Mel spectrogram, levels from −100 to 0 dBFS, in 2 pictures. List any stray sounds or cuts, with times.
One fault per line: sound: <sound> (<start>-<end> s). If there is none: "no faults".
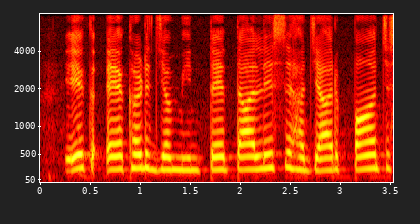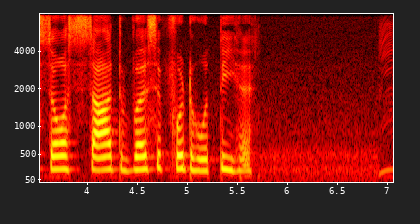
no faults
